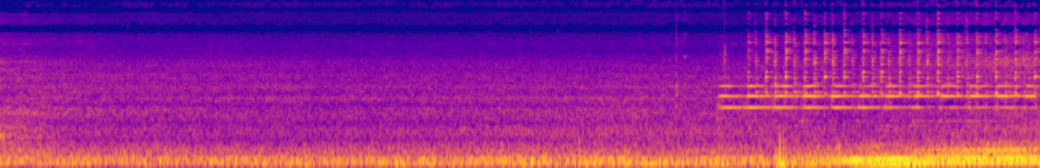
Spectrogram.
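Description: Rumble of a double-stack intermodal freight train's cars rolling on the rails, fading as the end of the train moves away. About nine seconds in, a steady high-pitched ringing with rapid ticks starts, and low vehicle engine noise rises near the end.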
